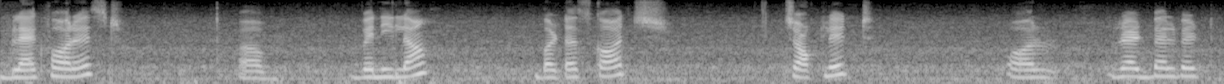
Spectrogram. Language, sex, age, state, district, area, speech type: Urdu, female, 18-30, Delhi, North East Delhi, urban, spontaneous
